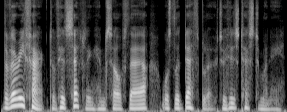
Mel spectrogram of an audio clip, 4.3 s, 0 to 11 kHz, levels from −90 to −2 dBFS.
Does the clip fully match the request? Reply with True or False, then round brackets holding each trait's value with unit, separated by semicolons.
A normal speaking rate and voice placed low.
False (210 wpm; 120 Hz)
